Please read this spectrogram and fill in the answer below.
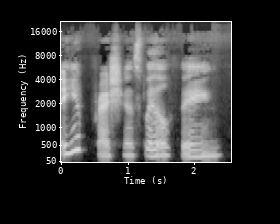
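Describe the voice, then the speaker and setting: A woman voicing a possessive young princess in an ASMR roleplay, talking in a soft, slow, coaxing and teasing way. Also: medium pitch, vocal fry, no room sound, exaggerated voice. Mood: sweetly commanding.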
